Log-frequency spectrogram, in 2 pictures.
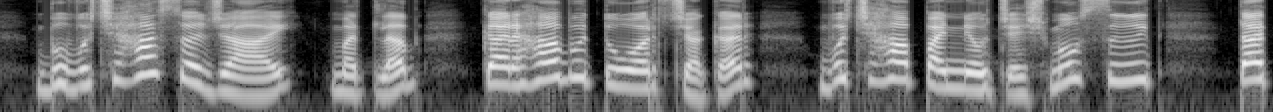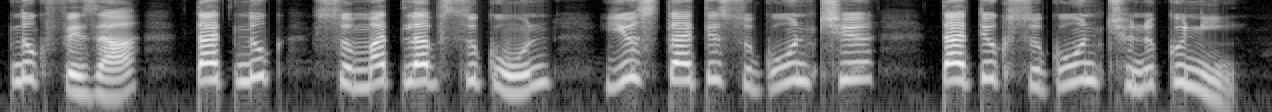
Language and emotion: Kashmiri, neutral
